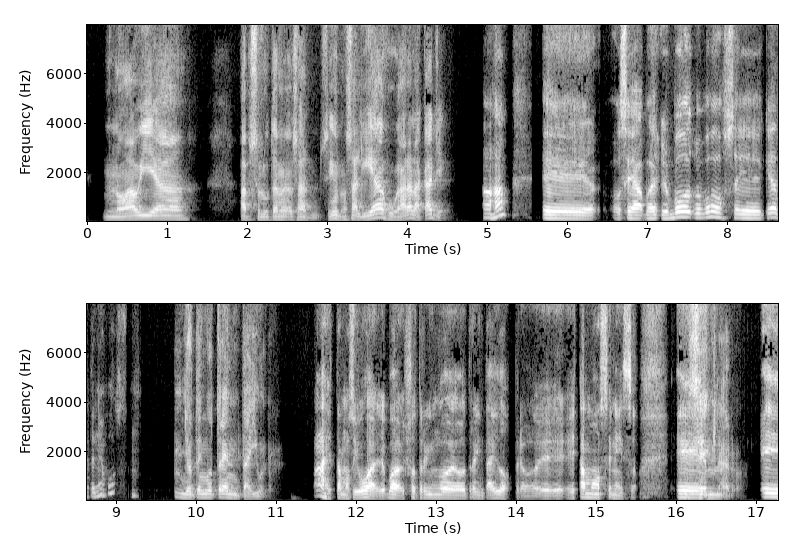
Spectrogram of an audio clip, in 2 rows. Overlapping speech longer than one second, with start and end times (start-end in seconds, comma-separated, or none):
none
